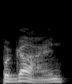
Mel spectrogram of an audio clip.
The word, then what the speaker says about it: Burgoyne: Nutting had a famous foxhound named Burgoyne, he pronounced it Buggine, which my informant used to borrow.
